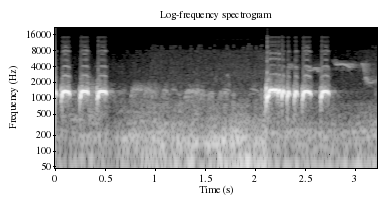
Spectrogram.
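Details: Zebra dove calling to lure wild birds. The clip opens on the tail of a phrase of three bouncy coos. After a quiet stretch with low background hum, a full phrase follows: a rising note, then five quick staccato coos.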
